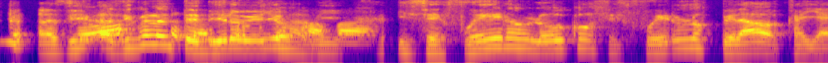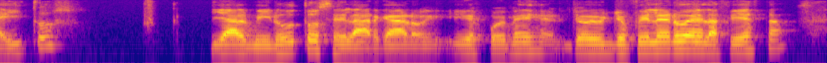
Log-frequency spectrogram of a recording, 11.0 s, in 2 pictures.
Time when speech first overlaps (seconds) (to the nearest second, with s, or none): 1 s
